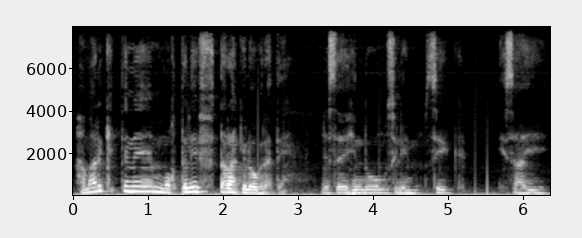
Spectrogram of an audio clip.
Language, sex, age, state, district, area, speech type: Urdu, male, 18-30, Delhi, South Delhi, urban, spontaneous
